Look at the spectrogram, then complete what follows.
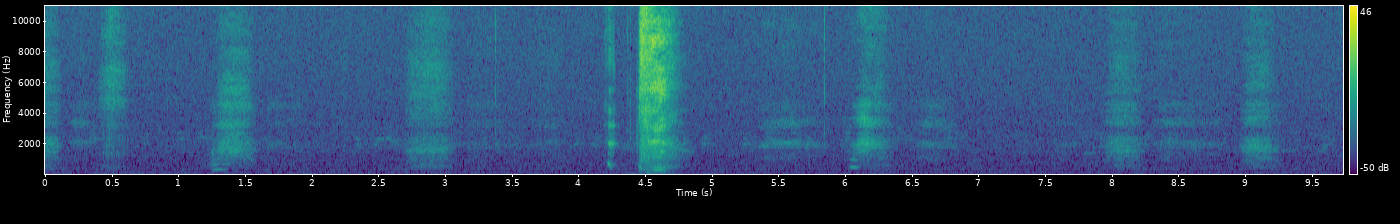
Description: Me caught in yet another sneezing fit.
